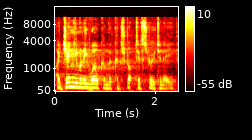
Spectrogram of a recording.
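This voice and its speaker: A man speaking as a government minister in a formal parliamentary debate, with a combative, emphatic and deliberate rhetorical delivery. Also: medium pitch, gravelly, a little hiss or hum. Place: large indoor parliamentary chamber. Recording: echoey, reverberant large chamber.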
